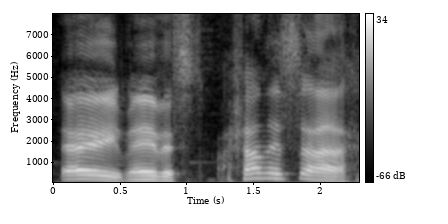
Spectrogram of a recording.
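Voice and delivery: high, loud, drawn-out hail; loud, goofy announcement; calling out to someone. Acted. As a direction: call over to a friend with a find. [name] calls out to Mavis.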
